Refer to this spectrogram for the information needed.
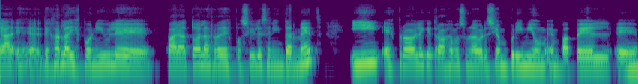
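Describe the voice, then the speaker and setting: A woman's voice: fairly low pitch, no room sound, clean studio sound. A woman from Argentina, talking casually as a podcast guest. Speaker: podcast guest, fiction podcast producer. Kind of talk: casual interview talk.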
